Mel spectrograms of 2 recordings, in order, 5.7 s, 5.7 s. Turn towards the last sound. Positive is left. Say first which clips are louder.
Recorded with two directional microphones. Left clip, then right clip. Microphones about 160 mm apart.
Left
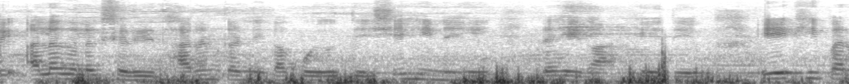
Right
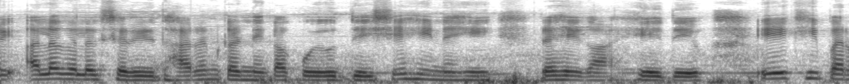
# right 11 dB
turn(degrees=-50)  # may be behind; listen again after turning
